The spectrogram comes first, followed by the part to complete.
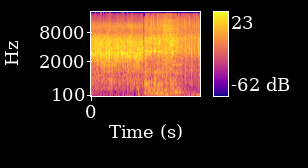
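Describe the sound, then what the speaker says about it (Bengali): Cauliflower pieces sizzling in hot oil in a wok, a bright, close crackling hiss, with a stirring clatter partway through as the frying continues. "ওই তেলে ফুলকপিটা ভেজে নিচ্ছি।"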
